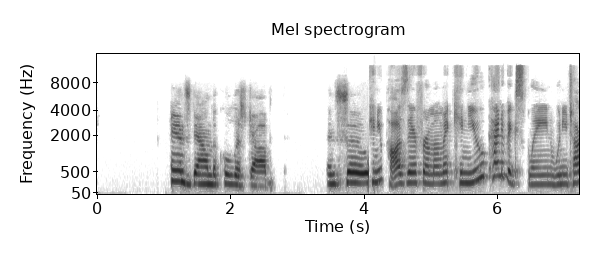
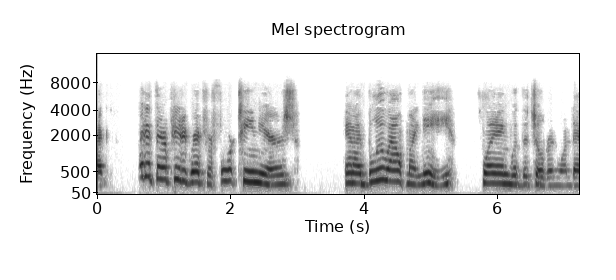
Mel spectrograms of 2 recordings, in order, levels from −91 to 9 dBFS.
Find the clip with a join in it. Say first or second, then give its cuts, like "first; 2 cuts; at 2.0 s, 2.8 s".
first; 1 cut; at 4.1 s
